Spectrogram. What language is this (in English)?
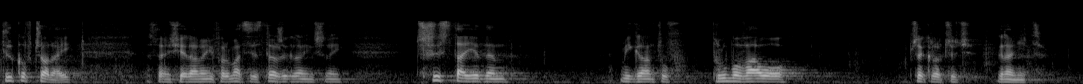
Polish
